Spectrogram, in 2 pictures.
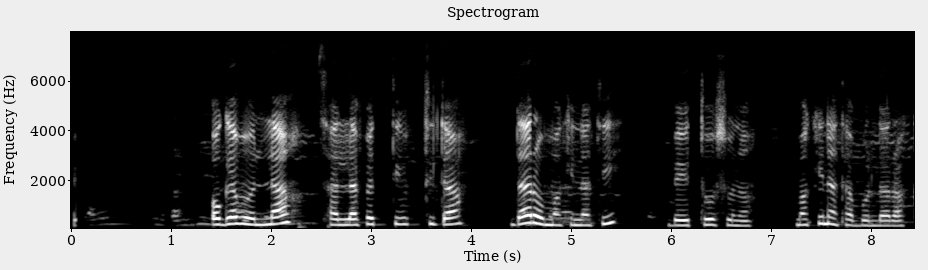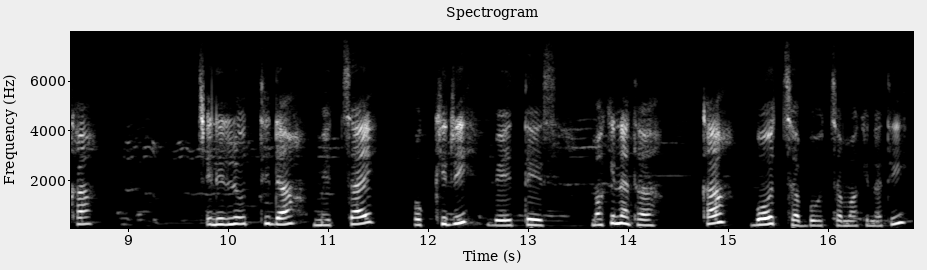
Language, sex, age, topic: Gamo, female, 18-24, government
